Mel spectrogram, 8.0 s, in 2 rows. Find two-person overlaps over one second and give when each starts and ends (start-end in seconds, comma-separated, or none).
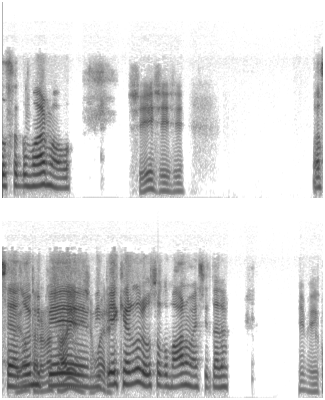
4.2-5.5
